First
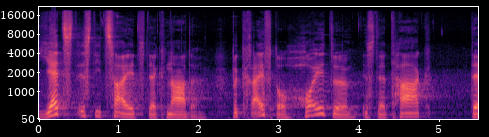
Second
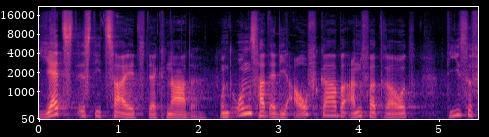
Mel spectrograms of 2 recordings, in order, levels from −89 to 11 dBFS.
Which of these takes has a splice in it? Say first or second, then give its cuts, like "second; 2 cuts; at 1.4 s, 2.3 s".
second; 1 cut; at 2.2 s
